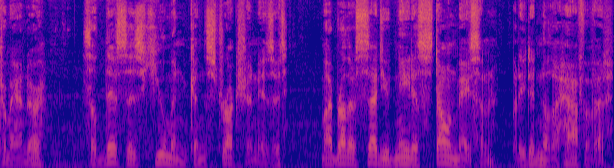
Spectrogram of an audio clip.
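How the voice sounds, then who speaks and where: Over clear background noise, a man does a gruff, put-on character voice, fairly low in pitch, at a moderate pace. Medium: video game. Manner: blunt, gruff, disdainful.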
